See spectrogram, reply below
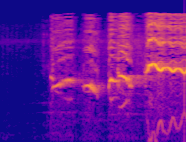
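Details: Oriental magpie-robin song, used to test the nerve of another magpie-robin: four short whistled notes, the last a higher wavering whistle, with no other sounds.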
